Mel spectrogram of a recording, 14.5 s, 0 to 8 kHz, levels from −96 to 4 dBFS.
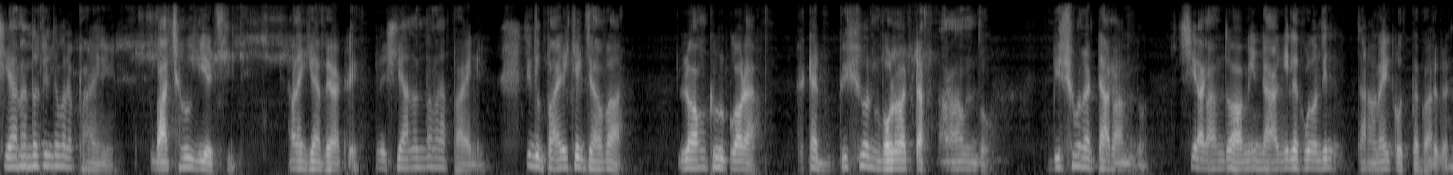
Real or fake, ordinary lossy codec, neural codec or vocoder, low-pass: fake; none; codec, 24 kHz, 1.5 kbps, HILCodec; 7.2 kHz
